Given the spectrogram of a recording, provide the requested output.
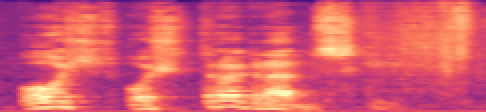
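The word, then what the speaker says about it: Ostrogradsky: Aí depois o primeiro, o que ia fazer a forma geral foi um ucraniano chamado Ostragradsky. Olhei a pronúncia assim, Ostragradsky, sobe do Os para o Tra.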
